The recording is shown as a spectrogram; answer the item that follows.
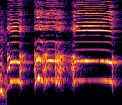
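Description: Rooster crowing cock-a-doodle-doo as a dubbed-in sound effect: a few short notes, then one long held note that ends just before the cut, with no room noise behind it.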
